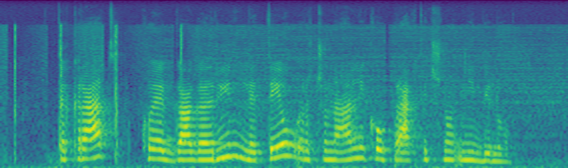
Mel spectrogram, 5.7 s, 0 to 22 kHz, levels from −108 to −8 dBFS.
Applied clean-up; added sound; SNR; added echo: none; Fire; 20 dB; none.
